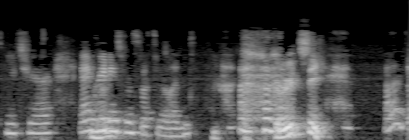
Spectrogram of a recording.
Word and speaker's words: Grüezi: Grüezi.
